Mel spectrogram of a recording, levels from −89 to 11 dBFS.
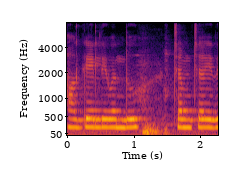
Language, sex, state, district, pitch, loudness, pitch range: Kannada, female, Karnataka, Bidar, 220 Hz, -14 LUFS, 215-220 Hz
